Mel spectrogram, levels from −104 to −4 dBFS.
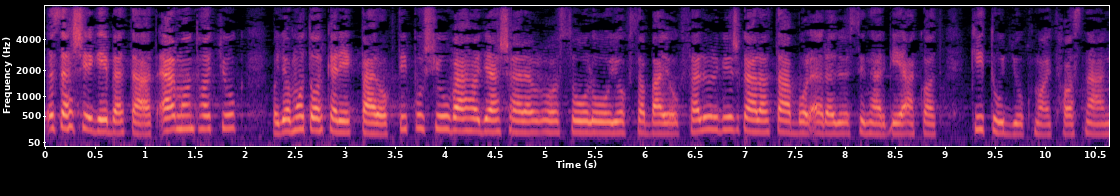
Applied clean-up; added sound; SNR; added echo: none; none; none; none.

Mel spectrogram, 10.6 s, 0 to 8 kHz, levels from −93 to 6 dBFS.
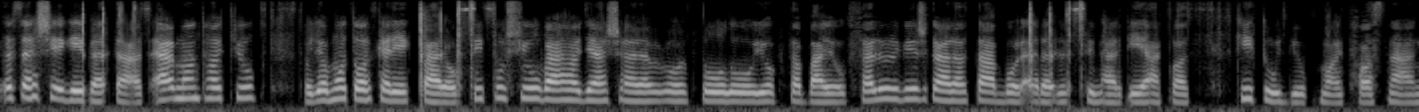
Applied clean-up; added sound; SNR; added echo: neural diffusion model UNIVERSE++.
